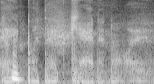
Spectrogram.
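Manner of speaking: soft, hushed, breathy whisper. Imagining how he reacted to your cannon, speak as Joe Biden whispering. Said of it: "He probably whispered at me".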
